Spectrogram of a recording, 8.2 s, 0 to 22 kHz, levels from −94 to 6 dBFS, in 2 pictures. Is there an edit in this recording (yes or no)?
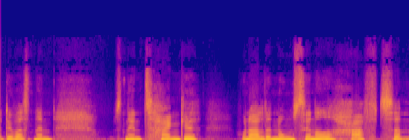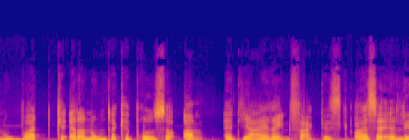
no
